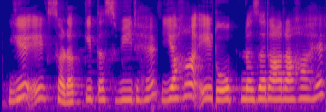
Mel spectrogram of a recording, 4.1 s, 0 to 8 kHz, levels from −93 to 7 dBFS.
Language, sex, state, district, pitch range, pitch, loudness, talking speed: Hindi, female, Maharashtra, Nagpur, 240-265 Hz, 250 Hz, -28 LUFS, 190 wpm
